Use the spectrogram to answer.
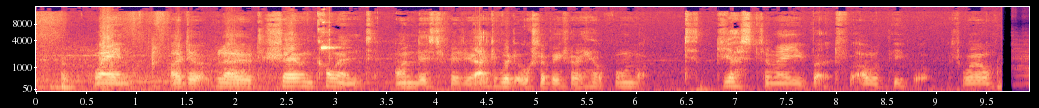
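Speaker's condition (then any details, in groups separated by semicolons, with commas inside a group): Cerebral palsy; mild, affects muscles and speech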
